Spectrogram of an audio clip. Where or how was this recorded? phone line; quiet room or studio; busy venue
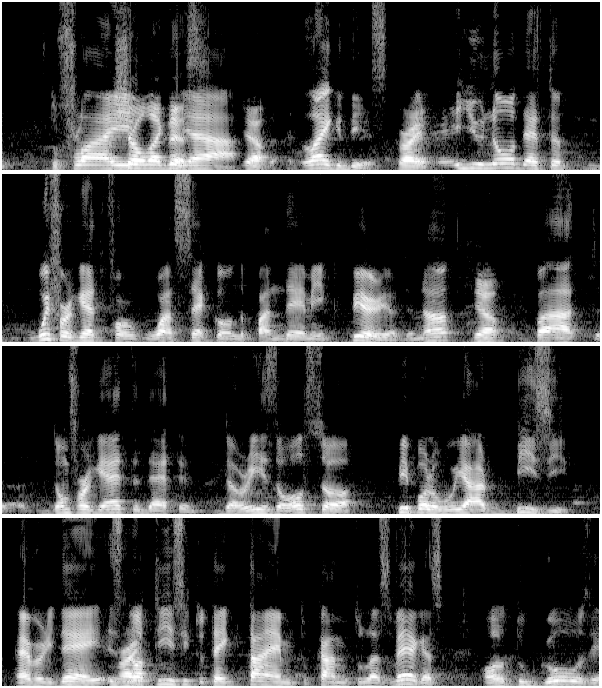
busy venue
